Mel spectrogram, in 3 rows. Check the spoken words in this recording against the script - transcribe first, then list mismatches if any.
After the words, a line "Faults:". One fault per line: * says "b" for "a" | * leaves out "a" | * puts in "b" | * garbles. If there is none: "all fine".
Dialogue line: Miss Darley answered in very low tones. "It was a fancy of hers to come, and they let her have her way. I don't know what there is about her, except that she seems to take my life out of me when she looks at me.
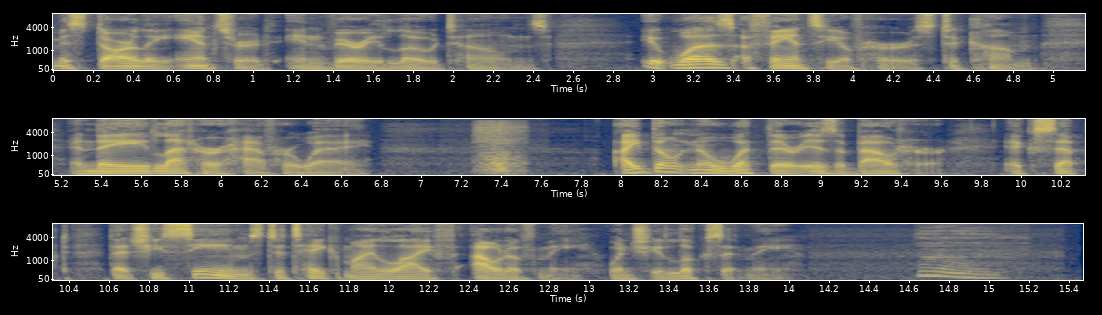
Miss Darley answered in very low tones. "It was a fancy of hers to come, and they let her have her way. I don't know what there is about her, except that she seems to take my life out of me when she looks at me.
Faults:
all fine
